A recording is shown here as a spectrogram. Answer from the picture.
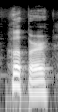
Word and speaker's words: Hooper: Residents of Hooper, Nebraska will tell you it's Hooper, like hooker with a P.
